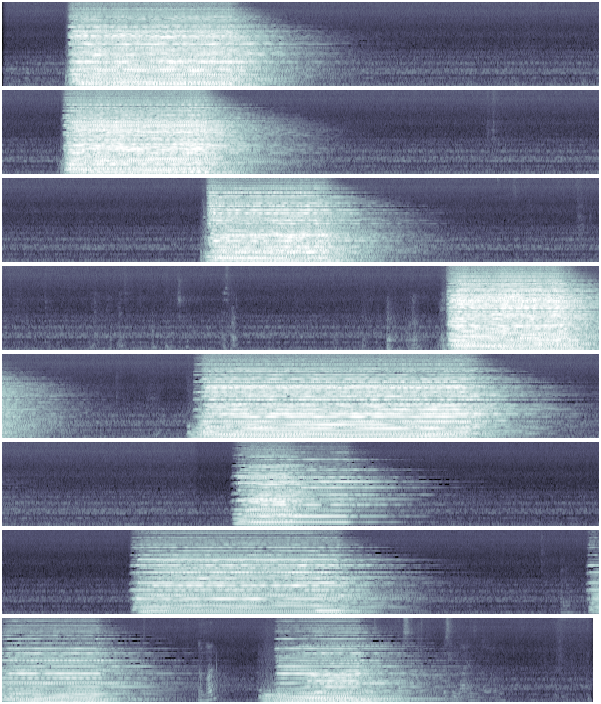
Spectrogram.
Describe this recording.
we just randomly pressed muliple keys at the same time, big european church organ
